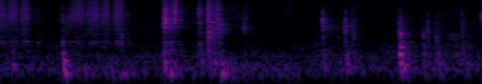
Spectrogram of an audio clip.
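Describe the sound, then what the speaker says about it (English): An embossing buddy is rubbed over paper in quick, soft, brushing strokes, close and quiet, in several short bursts with small gaps between. "So I'll do my embossing buddy."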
